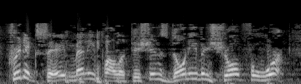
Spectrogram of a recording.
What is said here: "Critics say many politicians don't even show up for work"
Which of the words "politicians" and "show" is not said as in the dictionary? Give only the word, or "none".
none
